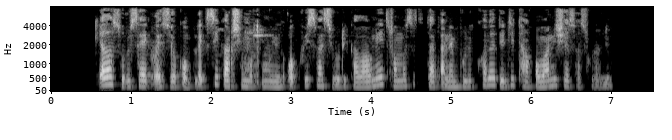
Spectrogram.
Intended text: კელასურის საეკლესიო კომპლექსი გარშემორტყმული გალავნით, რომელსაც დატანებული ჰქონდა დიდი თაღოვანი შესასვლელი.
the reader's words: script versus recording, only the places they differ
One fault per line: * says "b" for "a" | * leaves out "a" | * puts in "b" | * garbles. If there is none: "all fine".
* puts in "იყო ქვის მასიური"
